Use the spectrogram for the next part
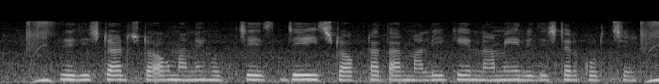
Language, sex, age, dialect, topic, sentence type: Bengali, female, 18-24, Western, banking, statement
